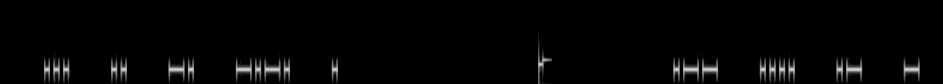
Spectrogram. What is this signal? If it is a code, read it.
Morse code, heard as a keyed tone, about 25 wpm, spaced as for 14 wpm, 700 Hz. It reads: SINCE WHAT
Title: 3x Character Spacing - Top 300 Words - 25wpm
